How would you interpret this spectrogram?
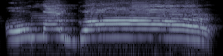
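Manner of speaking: drawn-out, loud, high "oh my God"; real amazement, stretched out and shouted; shocked outcry. Real, not acted. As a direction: cry out in stunned disbelief. Reacts to the passage.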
